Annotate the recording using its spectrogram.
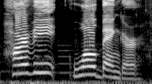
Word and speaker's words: Harvey Wallbanger: Y decirlo porque es un trago en inglés, ¿cómo se pronuncia Ay, me quiero morir. – Harvey Wallbanger. – Ah, Muy bien.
